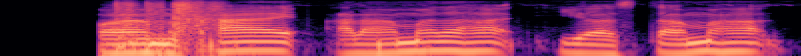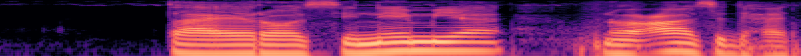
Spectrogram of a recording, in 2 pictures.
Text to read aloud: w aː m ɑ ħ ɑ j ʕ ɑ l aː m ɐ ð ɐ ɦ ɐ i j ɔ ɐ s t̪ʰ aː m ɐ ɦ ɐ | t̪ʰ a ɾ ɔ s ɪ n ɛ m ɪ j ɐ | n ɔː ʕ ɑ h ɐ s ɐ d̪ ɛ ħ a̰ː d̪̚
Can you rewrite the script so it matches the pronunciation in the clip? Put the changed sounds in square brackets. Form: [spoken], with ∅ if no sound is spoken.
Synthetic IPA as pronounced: w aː m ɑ ħ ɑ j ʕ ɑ l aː m ɐ ð ɐ ɦ ɐ i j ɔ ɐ s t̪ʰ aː m ɐ ɦ ɐ | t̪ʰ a ɾ ɔ s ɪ n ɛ m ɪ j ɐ | n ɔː ʕ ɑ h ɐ s ɐ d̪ ɛ ħ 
